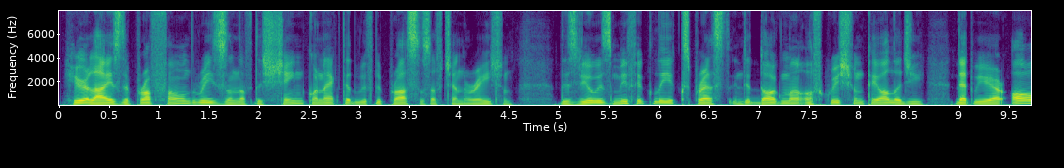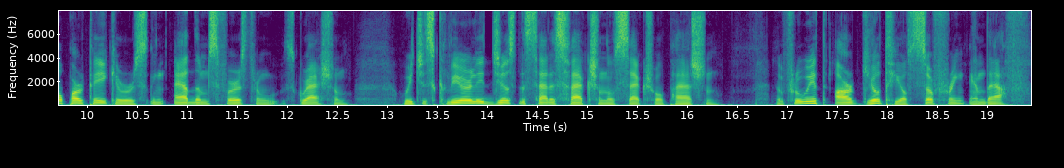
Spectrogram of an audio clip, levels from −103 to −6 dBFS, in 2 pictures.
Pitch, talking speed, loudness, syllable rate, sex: 120 Hz, 160 wpm, -19 LUFS, 4.4 syllables/s, male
